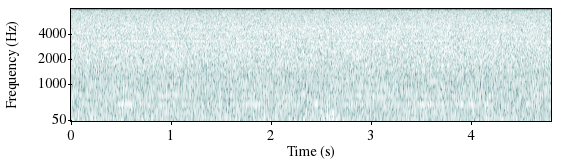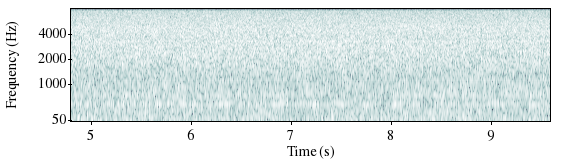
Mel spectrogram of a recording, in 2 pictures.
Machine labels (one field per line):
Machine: fan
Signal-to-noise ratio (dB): 0 dB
